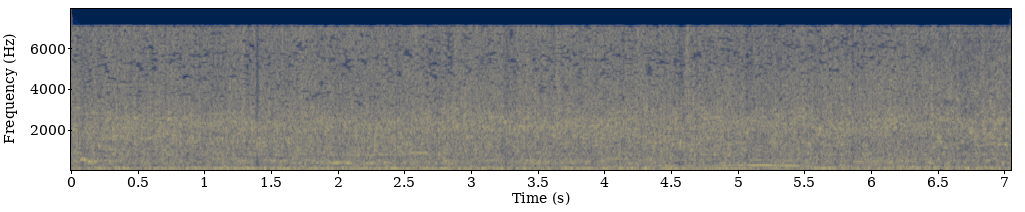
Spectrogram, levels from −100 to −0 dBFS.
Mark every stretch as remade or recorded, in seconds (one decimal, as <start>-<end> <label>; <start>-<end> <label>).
0.0-6.4 recorded; 6.4-7.1 remade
